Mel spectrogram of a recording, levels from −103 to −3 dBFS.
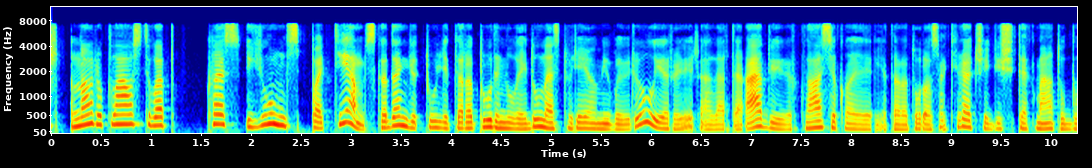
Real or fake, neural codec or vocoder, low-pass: fake; codec, 16 kHz, 1 kbps, FunCodec, trained on Chinese and English, 50 frames a second; 7.2 kHz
